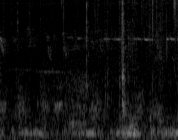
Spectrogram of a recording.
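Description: Young pigeons cooing in a cage, soft low coos repeating under steady background noise with a few faint chirps.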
